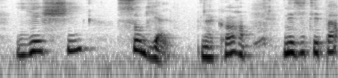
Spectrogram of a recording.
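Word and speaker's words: Yeshe Tsogyal: La tigresse aussi, qui s'appelle Yeshe, donc Tsogial, alors pardon, il y a la prononciation, Yeshe Sogial.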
